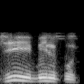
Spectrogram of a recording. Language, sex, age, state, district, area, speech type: Hindi, male, 30-45, Bihar, Darbhanga, rural, conversation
